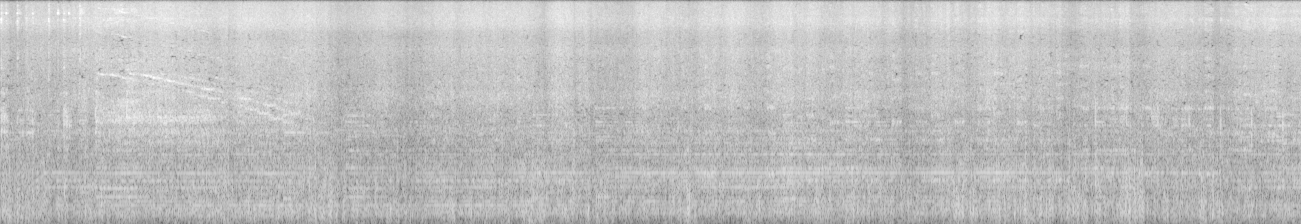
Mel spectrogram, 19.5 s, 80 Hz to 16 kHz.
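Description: A 1995 Pursuit fishing boat's engine running steadily, with a constant rushing noise over it.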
